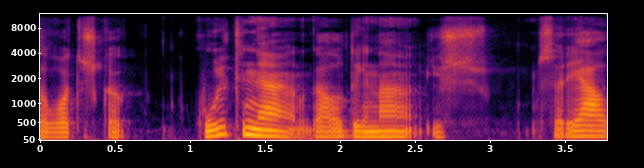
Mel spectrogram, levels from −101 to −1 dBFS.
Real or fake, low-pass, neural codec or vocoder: fake; 10.8 kHz; codec, 24 kHz, 3.1 kbps, DualCodec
